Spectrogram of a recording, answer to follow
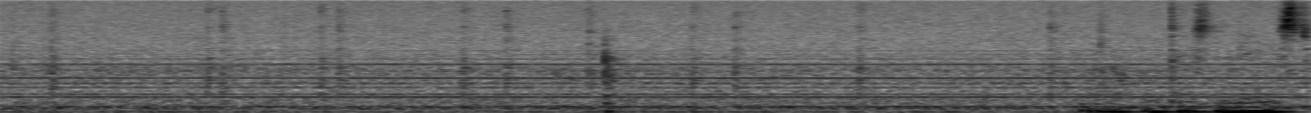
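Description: Near silence: room tone with a faint steady electrical hum and a single faint computer mouse click about halfway through.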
